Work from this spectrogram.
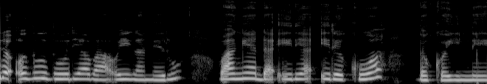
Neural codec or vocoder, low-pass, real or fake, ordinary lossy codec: none; none; real; none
